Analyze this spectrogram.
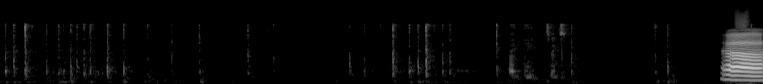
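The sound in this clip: Many light, irregular keystrokes clatter on a computer keyboard in quick bursts and pauses, then a voice speaks briefly at the end.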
